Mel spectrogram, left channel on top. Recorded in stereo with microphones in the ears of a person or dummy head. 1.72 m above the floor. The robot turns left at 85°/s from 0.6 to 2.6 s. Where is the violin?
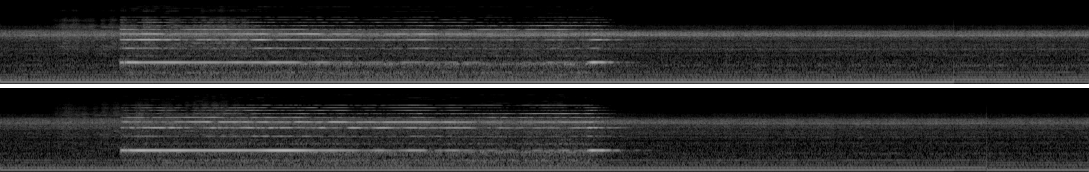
60° left, 1.1 m; by 6.0 s 60° right, 1.1 m.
